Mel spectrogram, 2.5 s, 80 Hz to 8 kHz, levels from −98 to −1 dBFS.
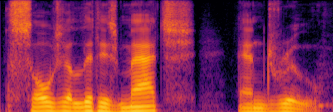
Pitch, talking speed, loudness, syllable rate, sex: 105 Hz, 170 wpm, -18 LUFS, 3.7 syllables/s, male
